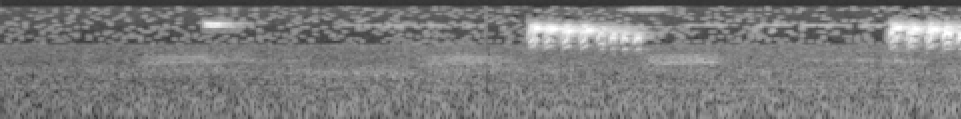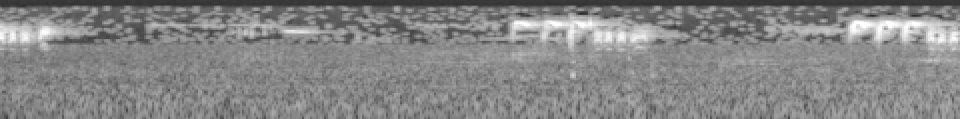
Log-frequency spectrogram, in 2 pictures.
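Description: A small songbird singing short high-pitched phrases, about half a second each, four times at intervals of about two seconds, over a faint steady background hiss.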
